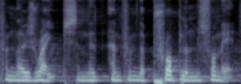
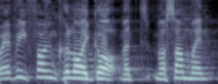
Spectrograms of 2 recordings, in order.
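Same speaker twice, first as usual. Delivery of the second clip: usual speaking voice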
